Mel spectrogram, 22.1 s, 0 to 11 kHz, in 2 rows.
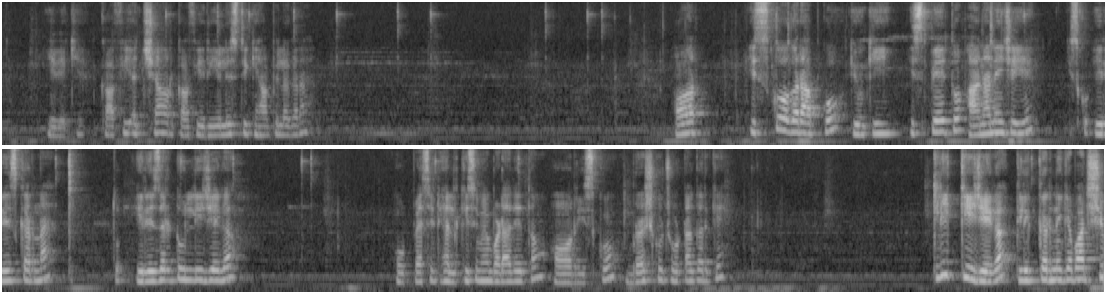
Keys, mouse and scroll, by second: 0.9 typing, 6.7 ctrl+=, 7.2 space, 9.5 ctrl+=, 9.7 space, 9.9 click, 10.2 space, 11.6 click, 17.0-19.0 typing, 20.3 click.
